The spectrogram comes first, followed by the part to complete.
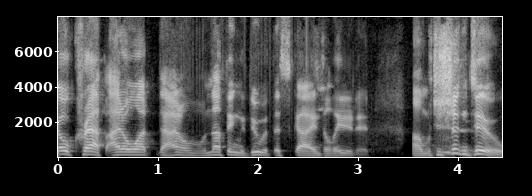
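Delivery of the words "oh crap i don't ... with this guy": plain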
